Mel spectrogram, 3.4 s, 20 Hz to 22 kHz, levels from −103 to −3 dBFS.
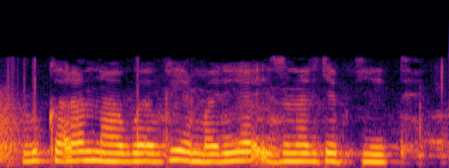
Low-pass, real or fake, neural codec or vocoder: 5.4 kHz; fake; vocoder, 44.1 kHz, 128 mel bands, Pupu-Vocoder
